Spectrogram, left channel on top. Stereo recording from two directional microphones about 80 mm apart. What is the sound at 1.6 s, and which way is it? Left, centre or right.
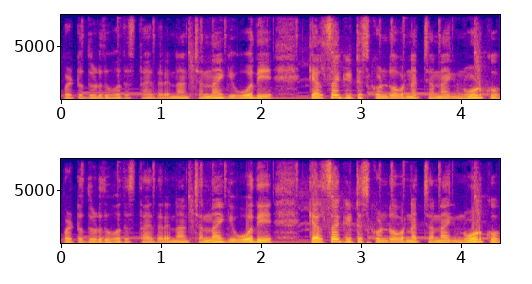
Speech, right.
